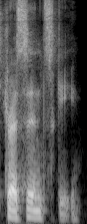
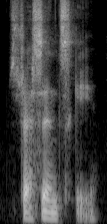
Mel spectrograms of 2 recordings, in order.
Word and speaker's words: Straczynski: I think it's Straczynski. I think that's how you say his name, Straczynski.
